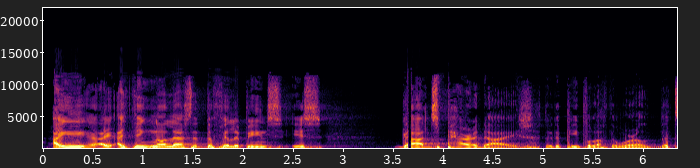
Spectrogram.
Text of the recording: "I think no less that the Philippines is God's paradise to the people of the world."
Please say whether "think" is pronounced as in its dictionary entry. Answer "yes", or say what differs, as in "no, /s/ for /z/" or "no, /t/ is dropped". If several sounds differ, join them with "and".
yes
